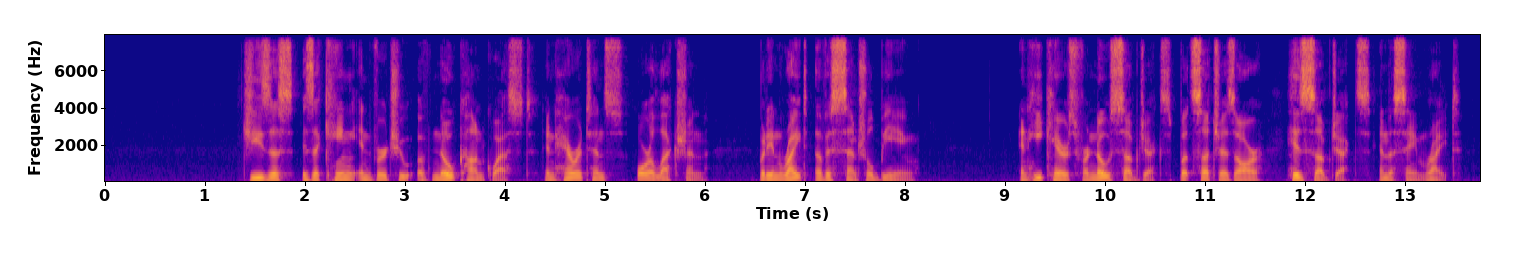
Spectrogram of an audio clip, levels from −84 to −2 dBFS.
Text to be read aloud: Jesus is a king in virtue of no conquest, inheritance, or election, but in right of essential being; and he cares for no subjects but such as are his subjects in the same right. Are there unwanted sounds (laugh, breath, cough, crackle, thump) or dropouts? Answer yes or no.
no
